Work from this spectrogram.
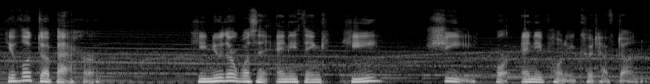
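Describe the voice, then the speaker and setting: A man's voice: mid-range voice, expressive, a little slow. A man reading a scripted story as a dramatic narrator. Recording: narration over music and sirens.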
